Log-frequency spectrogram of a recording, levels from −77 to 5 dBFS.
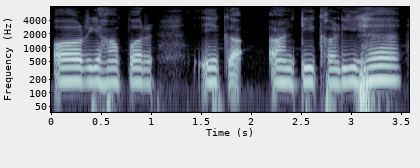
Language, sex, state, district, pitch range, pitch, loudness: Hindi, male, Jharkhand, Deoghar, 170-180 Hz, 175 Hz, -15 LUFS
